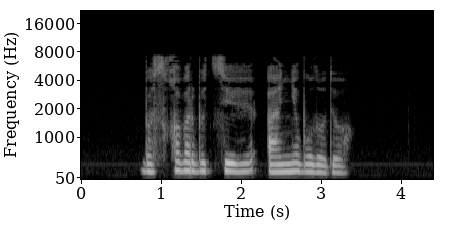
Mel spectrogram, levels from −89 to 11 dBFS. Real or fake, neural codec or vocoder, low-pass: real; none; 7.2 kHz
